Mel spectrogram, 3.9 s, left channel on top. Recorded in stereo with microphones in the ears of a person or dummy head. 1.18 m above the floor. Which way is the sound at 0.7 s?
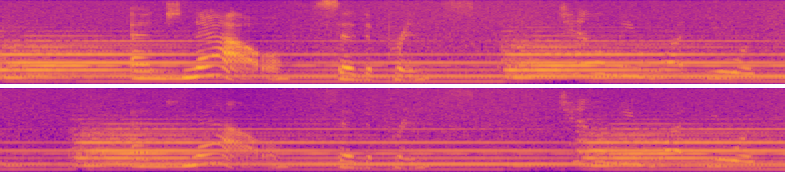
85° left.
